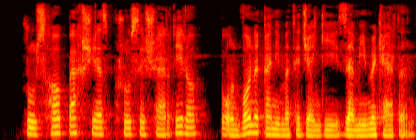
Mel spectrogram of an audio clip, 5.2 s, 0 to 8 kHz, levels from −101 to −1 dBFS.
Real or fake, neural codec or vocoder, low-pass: real; none; 7.2 kHz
